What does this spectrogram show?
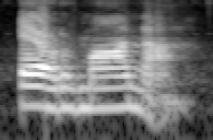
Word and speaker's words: hermana: The H in Spanish is silent. It's not hhh like in English, there is no pronunciation of the letter H. For example a brother is hermano. A sister is hermana.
